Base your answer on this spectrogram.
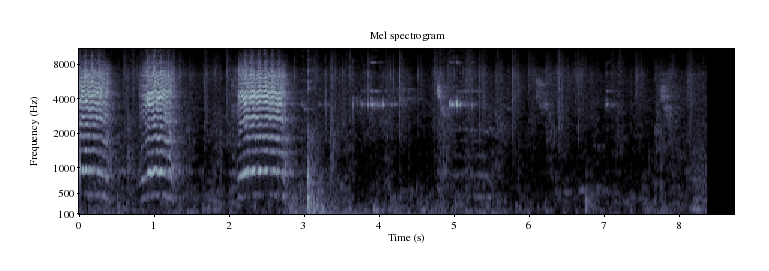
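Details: Beetal goats giving three strong, quavering bleats in quick succession at the start, the last one longest, followed by quieter clicks, shuffling and faint high chirps.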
